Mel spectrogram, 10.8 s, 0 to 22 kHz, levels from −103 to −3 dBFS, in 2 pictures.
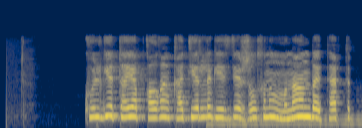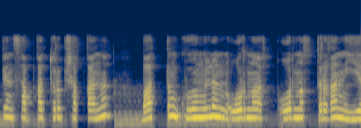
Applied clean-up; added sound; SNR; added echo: neural mask model RNNoise.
